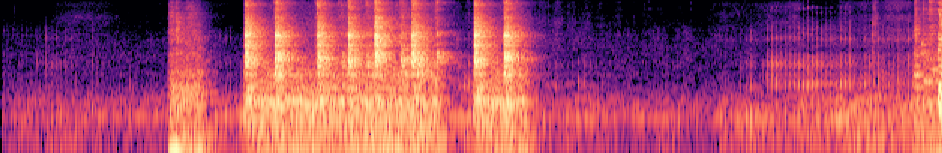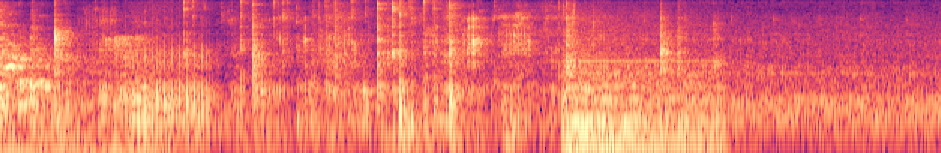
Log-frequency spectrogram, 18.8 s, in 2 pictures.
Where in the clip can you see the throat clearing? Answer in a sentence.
You can hear the throat clearing from 9.3 to 11.0 s.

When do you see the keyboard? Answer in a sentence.
The keyboard can be heard from 1.6 to 5.2 s and from 9.1 to 16.6 s.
